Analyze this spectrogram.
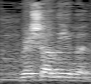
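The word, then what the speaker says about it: वृषलीव: Diti is being described as Vrishaliva, not Vrishaliva. Matter of pronunciation. Vrishaliva, just like a prostitute.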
